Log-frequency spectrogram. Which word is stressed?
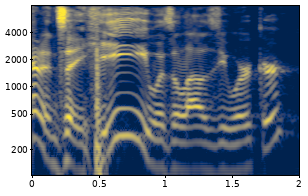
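he. The stress is on the word he.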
